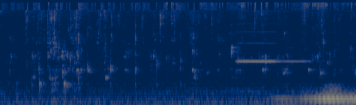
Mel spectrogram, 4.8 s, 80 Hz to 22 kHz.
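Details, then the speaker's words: 1983 Mercedes 300CD coolant refill after thermostat work, filling through the removed upper radiator hose: quiet gurgling and irregular bubbles glugging out as trapped air purges from the self-bleeding cooling system. "oh it's taking a good bit you can hear the bubbles coming out of there"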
